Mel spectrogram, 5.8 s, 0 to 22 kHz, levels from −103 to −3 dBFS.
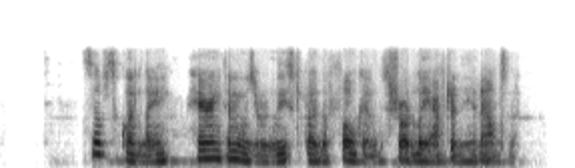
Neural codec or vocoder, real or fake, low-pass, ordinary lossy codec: codec, 16 kHz in and 24 kHz out, 1.1 kbps, FireRedTTS-2 codec; fake; 7.2 kHz; Opus, 16 kbps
